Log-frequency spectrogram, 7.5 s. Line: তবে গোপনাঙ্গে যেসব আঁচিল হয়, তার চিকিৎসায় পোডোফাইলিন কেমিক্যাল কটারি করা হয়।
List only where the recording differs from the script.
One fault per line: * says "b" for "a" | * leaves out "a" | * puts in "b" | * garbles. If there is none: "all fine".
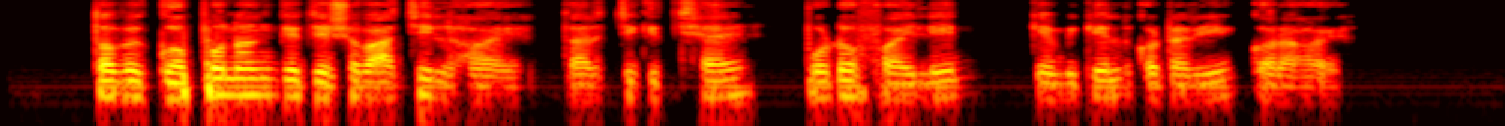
all fine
